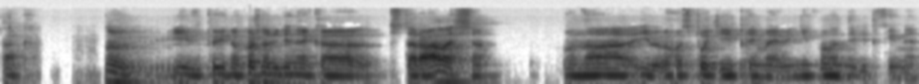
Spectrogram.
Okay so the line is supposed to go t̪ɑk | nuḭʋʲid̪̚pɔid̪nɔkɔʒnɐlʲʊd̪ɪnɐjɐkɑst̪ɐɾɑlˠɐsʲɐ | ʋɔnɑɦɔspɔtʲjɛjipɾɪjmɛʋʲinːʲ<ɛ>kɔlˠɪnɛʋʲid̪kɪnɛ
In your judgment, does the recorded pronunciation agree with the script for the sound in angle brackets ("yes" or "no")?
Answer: no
